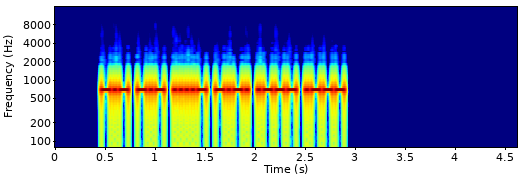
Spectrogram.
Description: Morse code, heard as a keyed tone, about 40 wpm, 700 Hz. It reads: KK4CJJ
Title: USA Call Signs 40wpm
